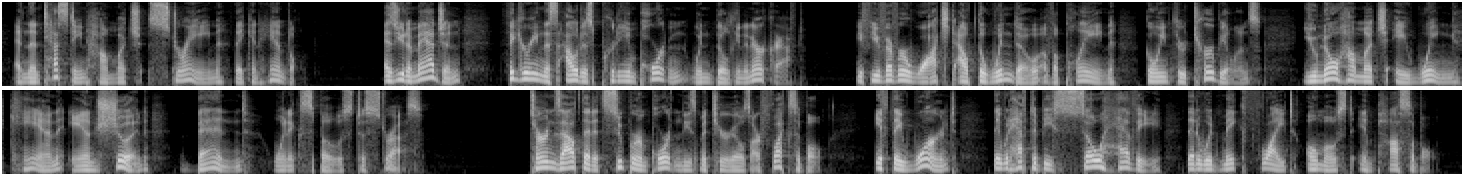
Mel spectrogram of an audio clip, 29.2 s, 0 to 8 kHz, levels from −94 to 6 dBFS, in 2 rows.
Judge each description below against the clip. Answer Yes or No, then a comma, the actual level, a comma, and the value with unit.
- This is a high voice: No, low, 115 Hz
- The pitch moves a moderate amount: No, wide, 6.2 semitones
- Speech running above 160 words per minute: No, average, 155 wpm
